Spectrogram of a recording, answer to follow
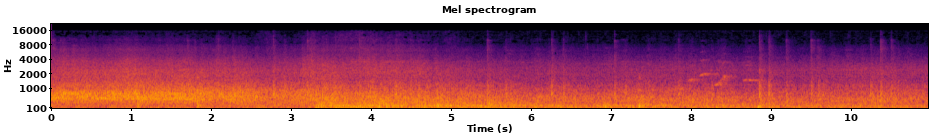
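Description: Chicago 'L' rapid-transit train car running, heard from inside the car: a steady rumble of wheels on rail with a few clicks over the rail joints. The rumble shifts deeper about three seconds in.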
